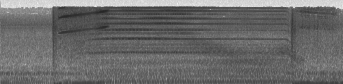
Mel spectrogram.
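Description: A beam weapon fires with a high, ringing hum.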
